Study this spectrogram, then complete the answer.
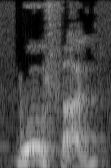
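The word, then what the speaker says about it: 午饭: Wufan. Wufan actually, there's no W. Ch Wufan. Although it's spelt with a W, it means I eat lunch.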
